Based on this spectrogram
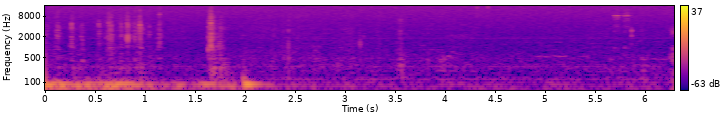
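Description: Computer keyboard typing as a search is entered, a quick run of clicky keystrokes in the first two seconds, then only faint scattered taps.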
